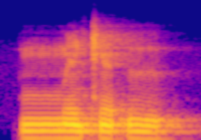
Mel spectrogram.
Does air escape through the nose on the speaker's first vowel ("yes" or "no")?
yes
